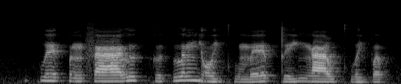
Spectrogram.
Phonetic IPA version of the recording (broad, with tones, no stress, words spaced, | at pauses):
kʷɛː˧t̚ɐ˨ŋsaː˨˧ lɵ˥t̚kɵ˨˥t̚ lɐ˥ŋjɔː˨˩jkʷʰɐ˨˩m ɛː˨˥p̚t̪e˨˥j ŋaː˧wkʷʰɐ˨jpɐ˧p̚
